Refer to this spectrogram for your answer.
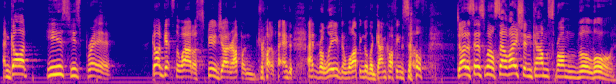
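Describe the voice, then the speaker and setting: An Australian man preaching a sermon, telling the story dramatically with emphatic pauses and rhetorical questions. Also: sits high, expressive, slightly rough.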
